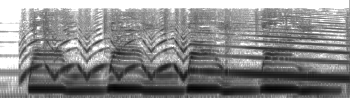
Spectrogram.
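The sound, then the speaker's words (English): A loud siren of an ambulance driving up wails in a repeating rising-and-falling pattern, cycling steadily with a slight pitch drop toward the end as it passes. “Sniff saw an ambulance driving up to the doctor that lived next door.”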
